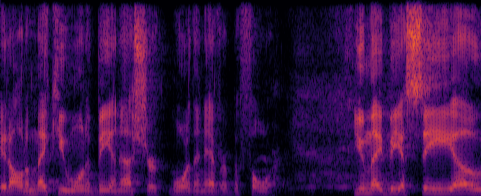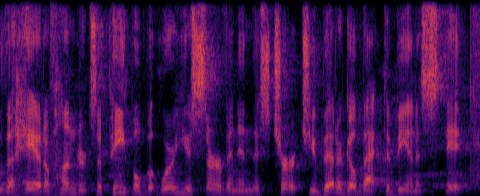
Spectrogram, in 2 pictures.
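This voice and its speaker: Delivered at a fairly quick pace with a North Carolina accent, the speech shows ordinary pitch variation over noticeable background noise. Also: man, fairly high pitch for a man. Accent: Southern US (North Carolina). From eastern North Carolina, US South. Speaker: guest preacher. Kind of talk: sermon. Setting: church stage with audience. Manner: animated.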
